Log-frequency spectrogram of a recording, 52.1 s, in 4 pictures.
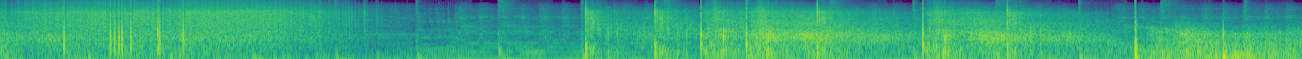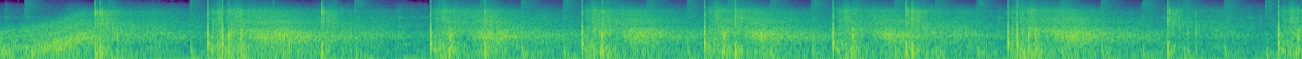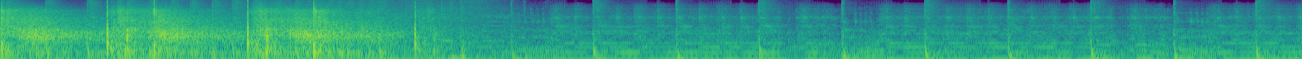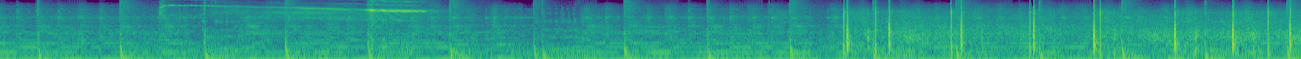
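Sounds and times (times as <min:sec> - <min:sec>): firework launches: 0:00.0 - 0:03.7, 0:09.2 - 0:31.0
firework bursts overhead: 0:00.0 - 0:03.8, 0:05.8 - 0:31.0, 0:40.7 - 0:43.7, 0:47.5 - 0:52.0.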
